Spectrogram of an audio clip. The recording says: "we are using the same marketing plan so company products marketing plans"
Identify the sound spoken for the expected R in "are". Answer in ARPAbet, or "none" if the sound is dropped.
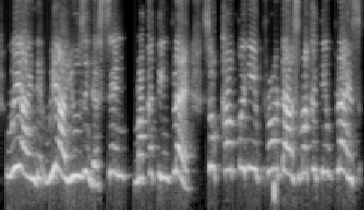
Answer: W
